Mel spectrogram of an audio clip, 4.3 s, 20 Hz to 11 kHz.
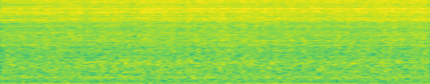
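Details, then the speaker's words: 1990 GMC 350 small-block V8 first fire after engine swap, cold, Thrush muffler and Cummins exhaust tip: deep steady rumble with even exhaust note, no misses or knocks; normal idle. "alright they [ __ ] runs is what happens holy [ __ ] hell yeah buddy listen to that exhaust oh yeah that sounds good I like that"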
